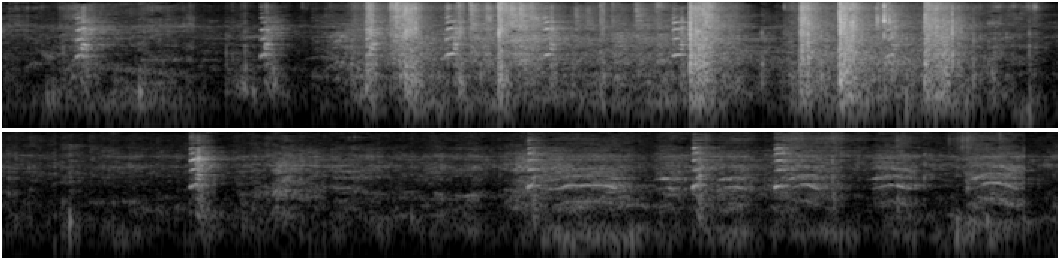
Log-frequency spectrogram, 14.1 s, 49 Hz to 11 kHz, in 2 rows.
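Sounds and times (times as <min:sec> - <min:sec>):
wings flapping and scuffling: 0:00.4 - 0:07.0.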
